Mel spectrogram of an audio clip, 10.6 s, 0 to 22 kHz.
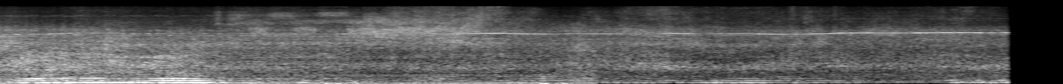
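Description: Pneumatic random orbital sander with a 36-grit pad running fast on cured fiberglass fairing putty: a steady high whine over a hiss, with a low hum underneath that thins out about six seconds in.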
